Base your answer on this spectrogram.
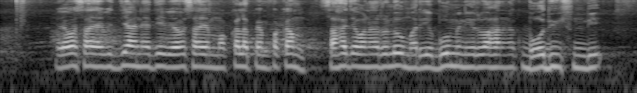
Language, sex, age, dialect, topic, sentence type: Telugu, male, 31-35, Southern, agriculture, statement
